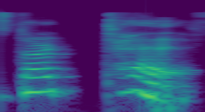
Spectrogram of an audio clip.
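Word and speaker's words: started: there's a third sound the third sound is going to give us not only a different sound but an extra syllable to the word to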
